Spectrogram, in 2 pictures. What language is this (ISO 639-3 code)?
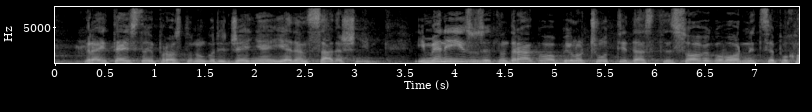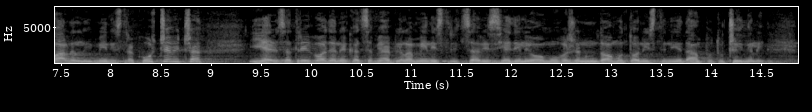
hrv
